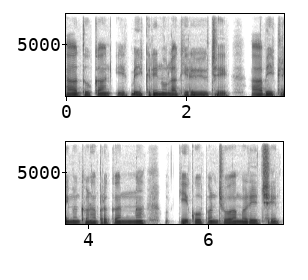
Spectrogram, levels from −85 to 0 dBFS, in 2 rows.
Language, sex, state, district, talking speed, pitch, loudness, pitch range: Gujarati, male, Gujarat, Valsad, 150 wpm, 105 Hz, -19 LUFS, 100-110 Hz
